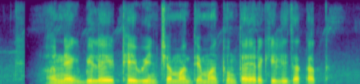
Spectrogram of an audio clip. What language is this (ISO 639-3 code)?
mar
